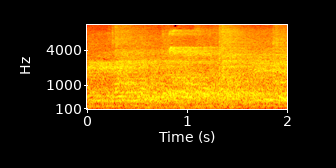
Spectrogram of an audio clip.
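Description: Indistinct voices echoing in a large indoor hall, with a few sharp hits or knocks in between.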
